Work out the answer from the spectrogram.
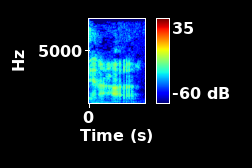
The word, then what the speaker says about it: Anahata: Oh, and I forgot to say too, the heart chakra, that one's pronounced Anahata.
